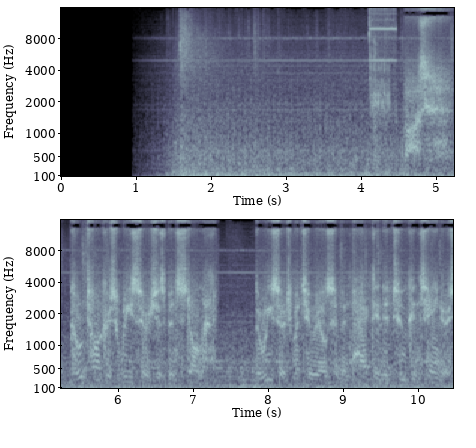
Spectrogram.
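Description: A helicopter engine and rotor drone steadily.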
